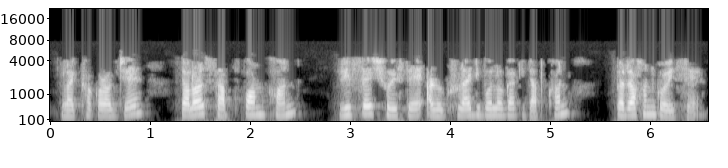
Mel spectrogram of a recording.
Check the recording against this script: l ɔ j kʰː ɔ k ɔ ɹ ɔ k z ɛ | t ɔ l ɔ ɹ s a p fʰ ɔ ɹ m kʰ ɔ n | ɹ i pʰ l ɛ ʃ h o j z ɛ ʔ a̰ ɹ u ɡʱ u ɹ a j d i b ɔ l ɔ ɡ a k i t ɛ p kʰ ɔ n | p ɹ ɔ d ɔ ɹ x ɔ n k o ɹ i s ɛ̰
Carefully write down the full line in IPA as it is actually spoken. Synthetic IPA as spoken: l ɔ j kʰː ɔ k ɔ ɹ ɔ k z ɛ | t ɔ l ɔ ɹ s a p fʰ ɔ ɹ m kʰ ɔ n | ɹ i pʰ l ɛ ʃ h o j s ɛ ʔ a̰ ɹ u ɡʱ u ɹ a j d i b ɔ l ɔ ɡ a k i t a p kʰ ɔ n | p ɹ ɔ d ɔ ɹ x ɔ n k o ɹ i s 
